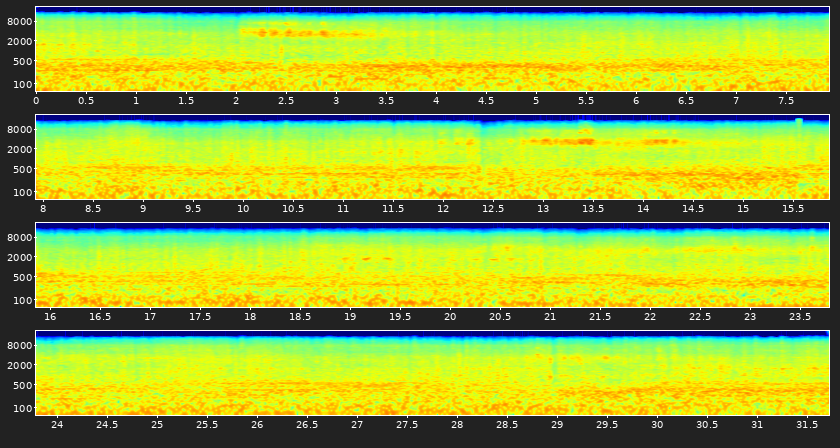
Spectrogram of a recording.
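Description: Onboard sound of a go-kart's small engine running hard at racing speed, its pitch rising and falling with the throttle through the corners, mixed with heavy wind noise on the camera microphone.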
